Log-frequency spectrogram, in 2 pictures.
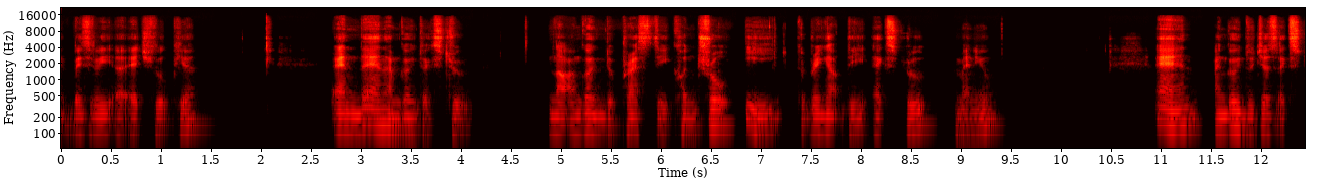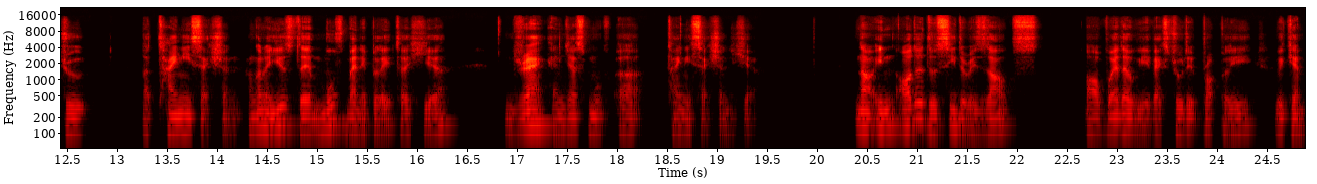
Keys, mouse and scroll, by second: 7.0 ctrl+e, 8.3-10.3 drag, 16.6-20.3 drag.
